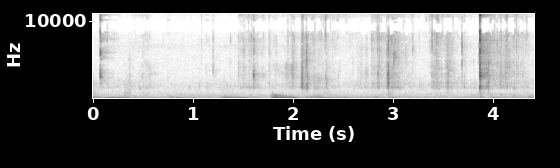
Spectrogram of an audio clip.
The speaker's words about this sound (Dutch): Dus ik denk dat ik eerst ei ga. Ik, ik vind het zo leuk. Ik ga het ei even kapot maken.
